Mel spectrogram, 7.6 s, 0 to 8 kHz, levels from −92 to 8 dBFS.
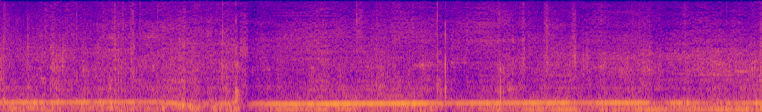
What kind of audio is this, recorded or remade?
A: remade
